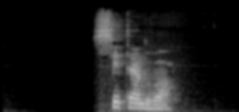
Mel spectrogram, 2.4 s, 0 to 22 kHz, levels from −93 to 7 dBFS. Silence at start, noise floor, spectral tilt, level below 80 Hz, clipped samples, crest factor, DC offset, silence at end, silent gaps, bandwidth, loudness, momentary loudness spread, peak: 0.95 s; -81 dBFS; -4 dB/octave; -60 dBFS; under 0.1%; 18 dB; under 0.1%; 0.7 s; none; 16 kHz; -24 LUFS; 12 LU; -8 dBFS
